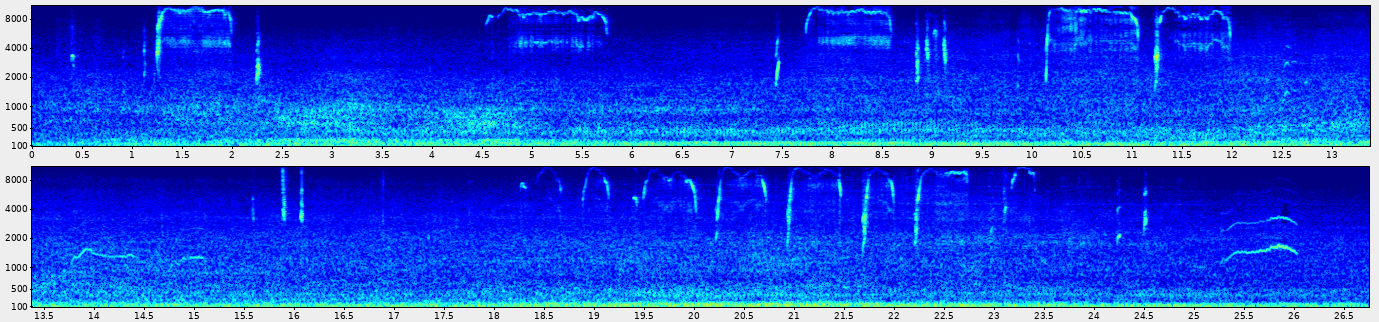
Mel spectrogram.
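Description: Small birds chirping in short, very high-pitched calls, in scattered clusters and then a quicker run of chirps, over a steady low background hum.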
